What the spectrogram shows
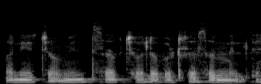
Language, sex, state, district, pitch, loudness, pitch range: Hindi, male, Bihar, Supaul, 110 Hz, -30 LUFS, 105-110 Hz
